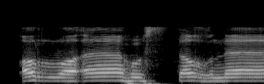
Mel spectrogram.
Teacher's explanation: را موٹا ہوگا حمزہ پر کھڑی زبر ہے تھوڑا سا لمبا کریں گے استغنى غین موٹا ہوگا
